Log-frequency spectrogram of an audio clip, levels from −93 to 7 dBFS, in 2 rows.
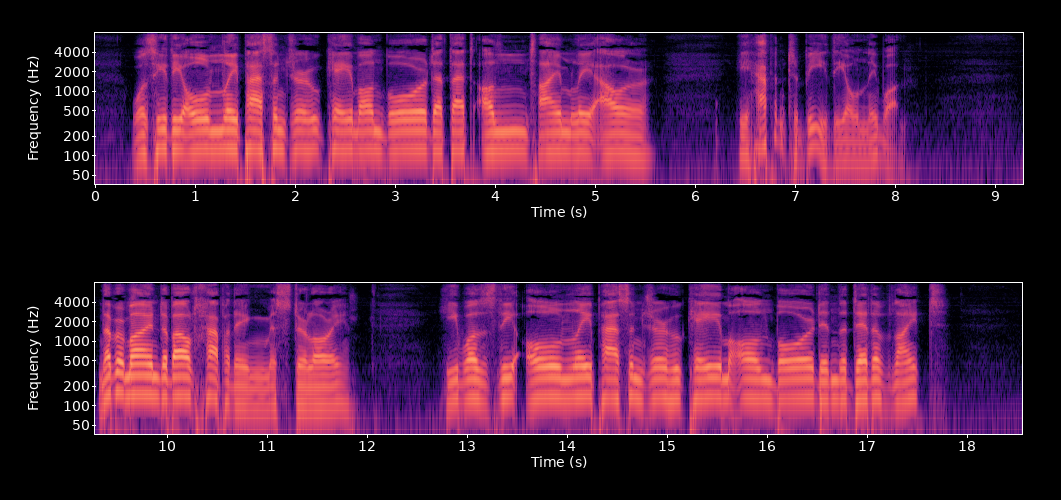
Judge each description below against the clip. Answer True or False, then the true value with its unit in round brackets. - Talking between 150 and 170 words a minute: False (135 wpm)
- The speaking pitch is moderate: False (120 Hz)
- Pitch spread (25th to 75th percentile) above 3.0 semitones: False (2.6 semitones)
